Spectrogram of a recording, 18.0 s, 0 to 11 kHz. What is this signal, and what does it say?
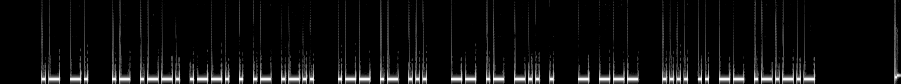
Morse code, heard as a keyed tone, about 17 wpm, 700 Hz. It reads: AN APPEAL WAS MADE TO HIM.
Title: Sentences from Top 1300 Words 17wpm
